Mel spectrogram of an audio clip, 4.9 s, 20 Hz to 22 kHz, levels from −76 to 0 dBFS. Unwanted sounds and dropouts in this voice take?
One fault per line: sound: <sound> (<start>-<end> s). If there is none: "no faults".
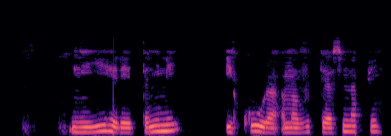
no faults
